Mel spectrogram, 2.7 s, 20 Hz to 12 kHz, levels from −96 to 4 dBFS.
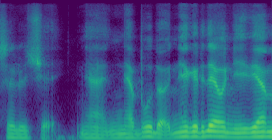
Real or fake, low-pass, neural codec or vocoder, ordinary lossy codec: fake; 10.8 kHz; codec, 24 kHz, 1.2 kbps, DualCodec; AAC, 64 kbps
